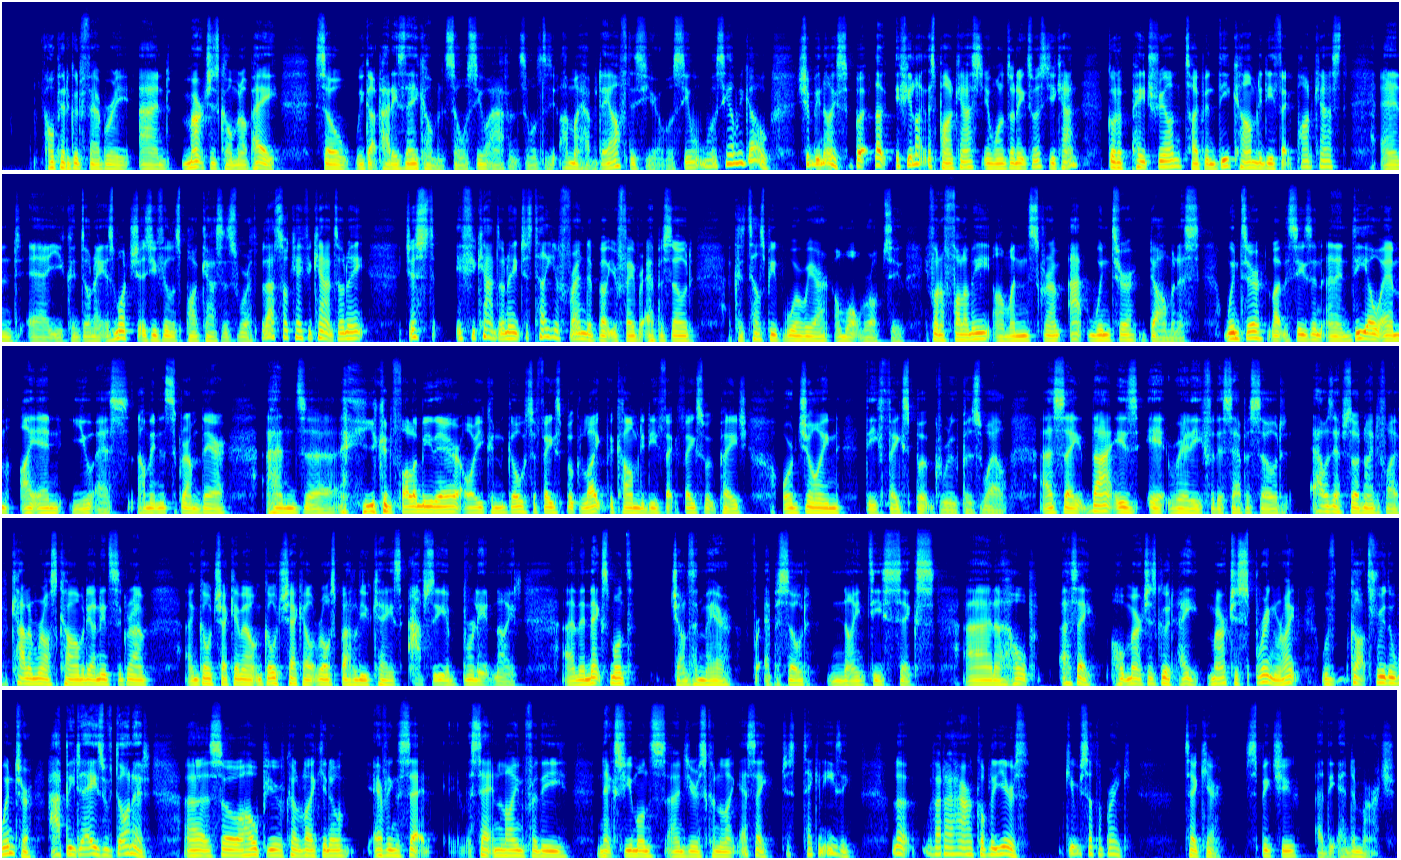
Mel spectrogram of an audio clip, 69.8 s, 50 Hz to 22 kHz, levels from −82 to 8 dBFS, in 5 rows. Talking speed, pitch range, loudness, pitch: 255 wpm, 95-120 Hz, -25 LUFS, 105 Hz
